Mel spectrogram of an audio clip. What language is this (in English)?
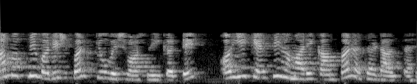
Hindi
